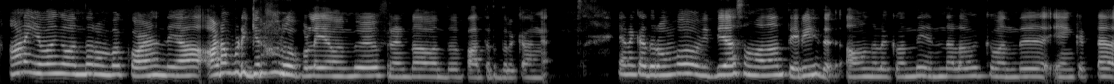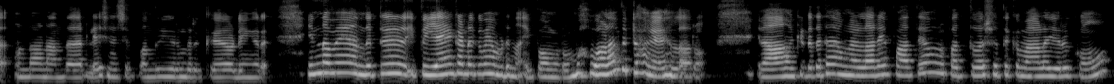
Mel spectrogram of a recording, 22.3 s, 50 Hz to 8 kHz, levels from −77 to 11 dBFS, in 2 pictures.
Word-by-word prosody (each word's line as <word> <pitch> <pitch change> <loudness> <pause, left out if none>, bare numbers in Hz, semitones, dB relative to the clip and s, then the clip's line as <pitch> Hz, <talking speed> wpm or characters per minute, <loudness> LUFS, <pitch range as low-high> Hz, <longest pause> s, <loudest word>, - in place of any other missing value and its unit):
ஆனா, 360 +2 +4
இவங்க 330 0 +3
வந்து 305 +1 +3
ரொம்ப 290 0 +2 0.2
கொழந்தையா, 265 0 +3 0.3
அடம்பிடிக்குற 340 -1 +3 0.2
ஒரு 285 -1 +5
புள்ளைய 255 0 +2
வந்து, 255 +1 0 0.2
பிரெண்டா 230 0 -3
வந்து 225 0 -9 0.2
பாத்துருந்திருக்காங்க. 215 -1 -8 0.8
எனக்கு 300 0 +1
அது 285 - +1
ரொம்ப 295 +3 0 0.2
வித்தியாசமா 285 +2 +2
தான் 285 +1 +2
தெரியுது. 265 +4 0 0.2
அவங்களுக்கு 235 0 -6
வந்து 240 +3 -4
எந்த 240 0 -5
அளவுக்கு 250 +1 -6
வந்து, 230 +1 -5 0.4
என்கிட்ட 235 +1 -7 0.3
உண்டான 225 -1 -7
அந்த 215 0 -6 0.2
ரிலேஷன்ஷிப் 245 -1 -9
வந்து 225 +1 -10
இருந்துருக்கு, 225 -1 -9 0.2
அப்டீன்குறது. 215 +6 -8 0.4
இன்னுமே 350 +1 +3
வந்துட்டு 290 +2 +2 0.3
இப்ப 290 +1 -4 0.2
என் 320 +2 +3
கண்ணுக்குமே 320 0 +1
அப்படி 275 -3 -1
தான் - - -7
இப்போ 230 +1 -9
அவுங்க 220 -1 -4
ரொம்ப 275 +7 +1 0.2
வளர்ந்துவிட்டாங்க 345 - +3 0.2
எல்லாரும். 230 -1 -5 0.6
நான் 235 +2 +3
கிட்டத்தட்ட 270 +5 -2
அவுங்க 280 -2 +1
எல்லாரையும் 280 +3 +1
பாத்தே 270 +6 -1
ஒரு 330 - -4
10 260 0 -9
வருஷத்துக்கு 280 0 -5
மேல 245 +1 0 0.2
இருக்கும். 250 +3 -5
260 Hz, 140 wpm, -22 LUFS, 230-295 Hz, 0.8 s, ஒரு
